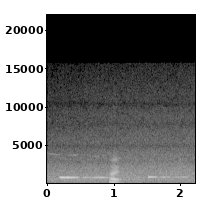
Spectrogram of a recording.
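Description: A man's voice saying a single short "hai" about a second in, over a steady background hiss. Faint whistle-like tones of one steady pitch come and go around it.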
